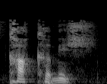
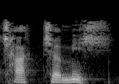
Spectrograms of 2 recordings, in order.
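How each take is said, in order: First: The name is said with a k sound. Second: The name is said with a ch sound. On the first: The speaker calls it right. "it's kakamish. Okay, K sound" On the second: The speaker calls it wrong. "is not chakchamish"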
